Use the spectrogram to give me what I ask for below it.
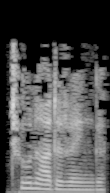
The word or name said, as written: toenadering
